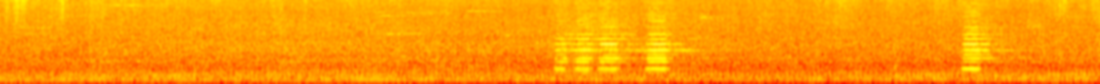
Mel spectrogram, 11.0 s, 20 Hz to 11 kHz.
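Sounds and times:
vehicle horn toots: 0:05.5 - 0:07.0, 0:09.6 - 0:10.2.

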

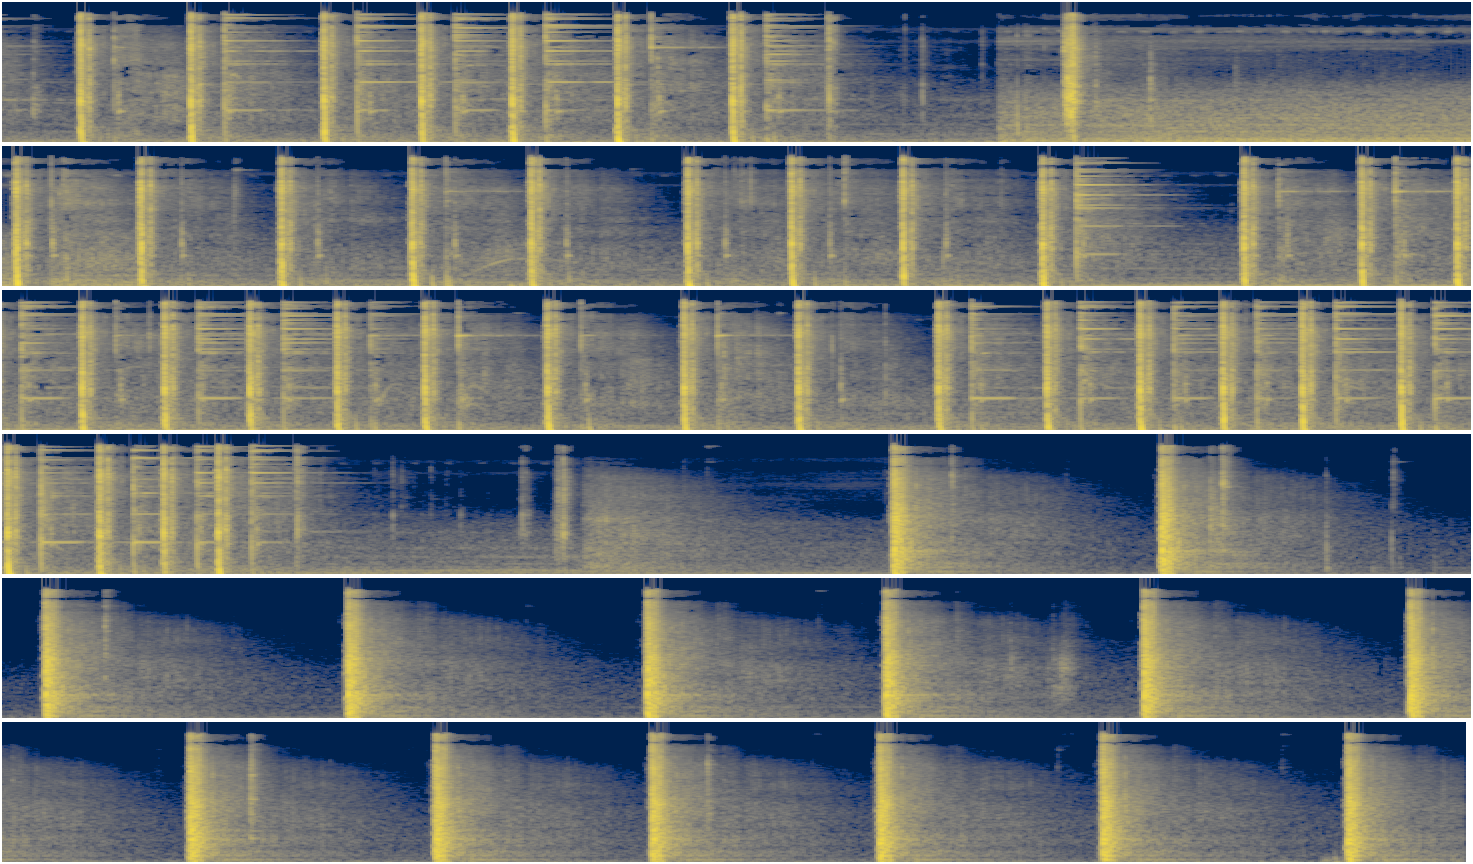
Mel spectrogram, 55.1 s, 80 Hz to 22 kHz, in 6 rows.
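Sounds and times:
metallic ring of steel targets: 0:00.0 - 0:05.5, 0:13.5 - 0:29.9
steady low noise: 0:06.2 - 0:11.6
suppressed gunshots: 0:09.2 - 0:16.0, 0:16.9 - 0:29.2, 0:31.0 - 0:32.1, 0:33.1 - 0:34.0, 0:34.8 - 0:35.8, 0:37.0 - 0:37.9, 0:38.9 - 0:39.8, 0:40.8 - 0:41.6, 0:42.2 - 0:43.1, 0:43.9 - 0:44.6, 0:45.5 - 0:46.2, 0:47.1 - 0:47.8, 0:48.6 - 0:49.3, 0:50.0 - 0:50.7, 0:51.4 - 0:52.2, 0:52.8 - 0:53.5, 0:54.3 - 0:55.0.

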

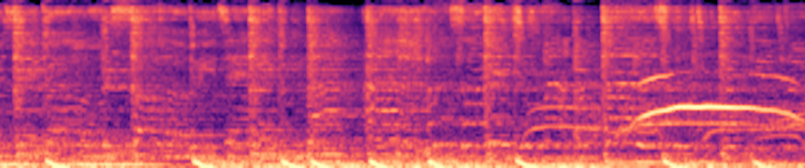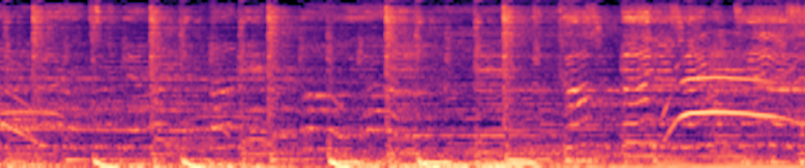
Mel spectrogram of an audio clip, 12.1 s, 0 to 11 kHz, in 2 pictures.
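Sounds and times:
female group vocals: 0:00.0 - 0:12.0
heavy kick drum beat: 0:01.5 - 0:09.8.

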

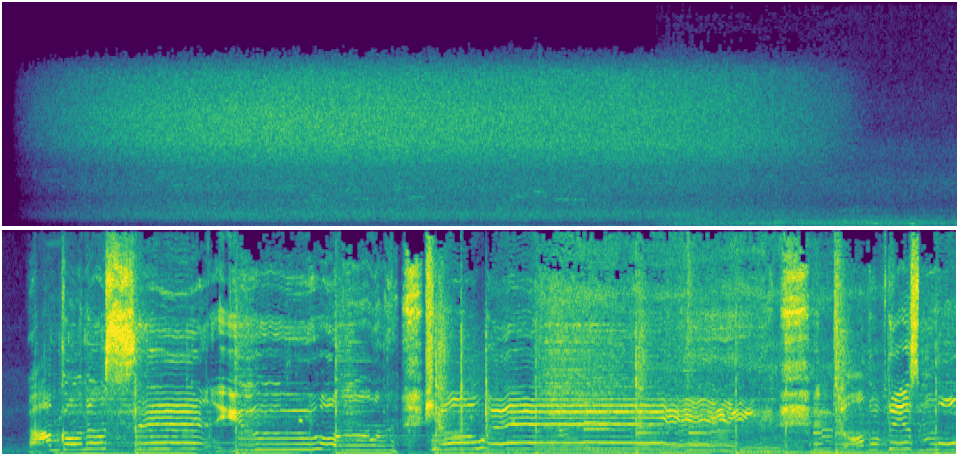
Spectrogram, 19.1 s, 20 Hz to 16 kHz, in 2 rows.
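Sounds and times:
steady rushing hiss: 0:00.1 - 0:19.0.

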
